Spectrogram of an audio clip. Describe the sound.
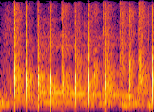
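Rhythmic clapping from people welcoming someone called up to the front at a gathering. Many sharp, evenly spaced claps keep a steady beat throughout, with no talk over them.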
